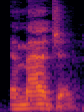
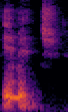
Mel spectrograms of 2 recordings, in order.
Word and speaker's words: imagine: I often notice that when a lot of students see the word imagine, I-M-A-G-I-N-E, spelled out, they often pronounce it as image.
